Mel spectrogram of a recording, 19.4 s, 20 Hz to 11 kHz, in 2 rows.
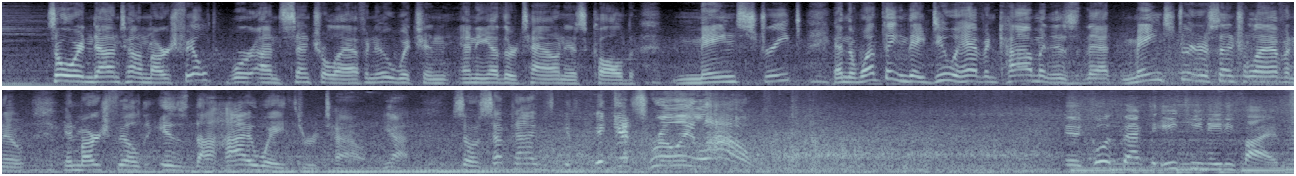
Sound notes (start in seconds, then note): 15.4 cars whirring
